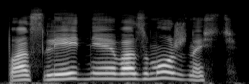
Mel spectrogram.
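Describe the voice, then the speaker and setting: A woman's voice: fairly high pitch, steady tone, very slow, clean tone, no echo, studio quality. Woman reading a hissing cruel old woman. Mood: threatening. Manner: hissing, threatening.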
